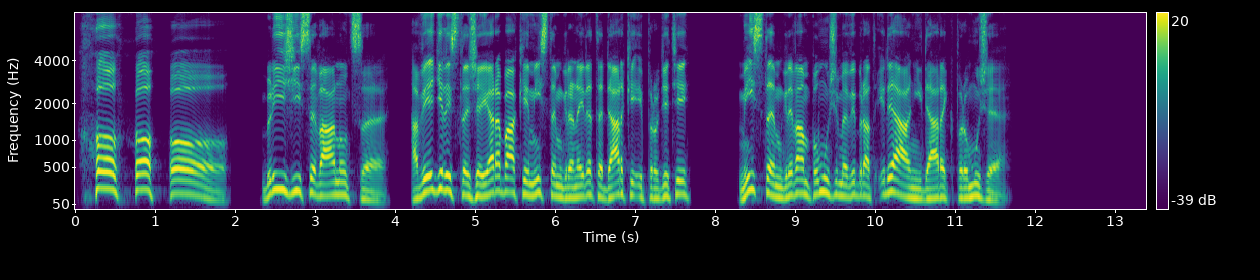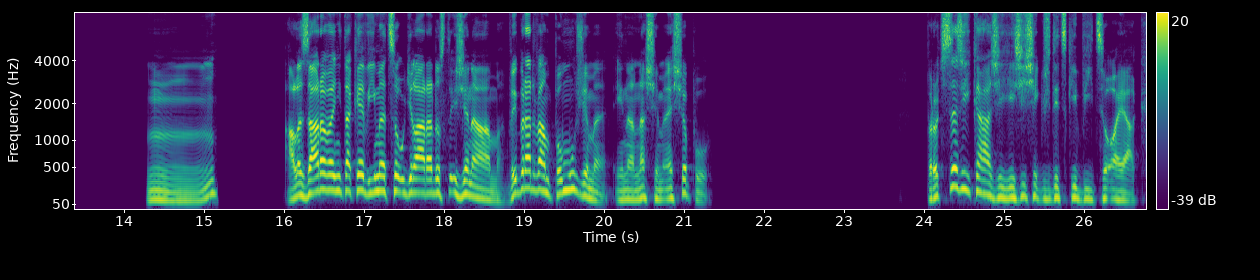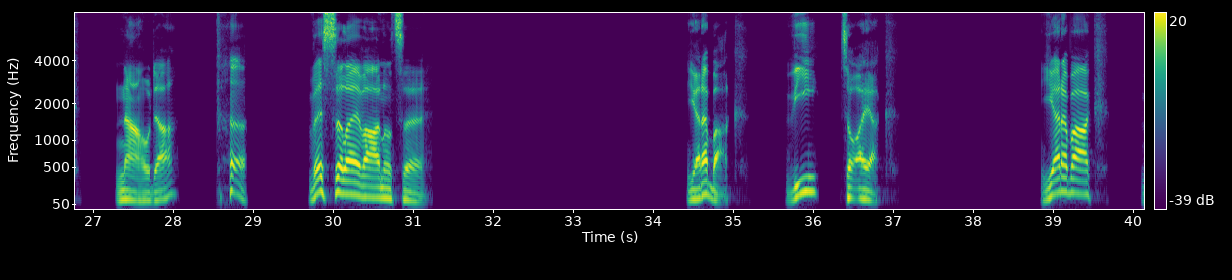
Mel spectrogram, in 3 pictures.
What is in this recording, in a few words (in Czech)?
Profesionální mužský hlas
